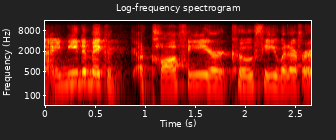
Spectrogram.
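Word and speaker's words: Ko-fi: i can't i i i've never known if it's pronounced coffee or kofi because it's k-o-f-i coffee because it's it's like that they always say oh buy me a cup of coffee okay but i my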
